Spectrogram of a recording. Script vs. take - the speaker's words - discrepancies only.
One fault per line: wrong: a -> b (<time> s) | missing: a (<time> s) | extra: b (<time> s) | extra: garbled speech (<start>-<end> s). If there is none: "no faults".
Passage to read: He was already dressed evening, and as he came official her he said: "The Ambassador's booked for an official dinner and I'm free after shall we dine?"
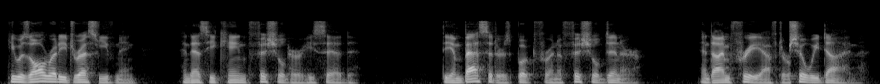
no faults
